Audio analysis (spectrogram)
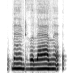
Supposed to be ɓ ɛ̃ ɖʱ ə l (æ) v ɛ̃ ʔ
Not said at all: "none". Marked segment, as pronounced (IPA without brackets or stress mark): æ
